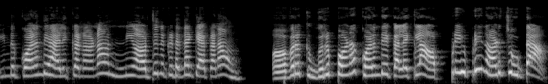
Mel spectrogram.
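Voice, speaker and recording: A woman's voice: extremely high pitch, fast, bright, forceful tone. A woman voicing a scheming, spiteful young woman who sneers as she gossips, in a Kanyakumari Tamil accent, in a cartoon serial. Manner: sneering, indignant.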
